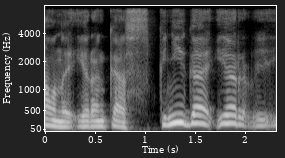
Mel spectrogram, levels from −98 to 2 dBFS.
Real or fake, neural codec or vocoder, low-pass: fake; autoencoder, 48 kHz, 128 numbers a frame, DAC-VAE, trained on Japanese speech; 7.2 kHz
